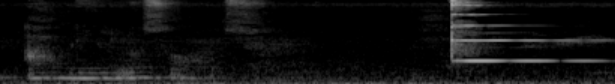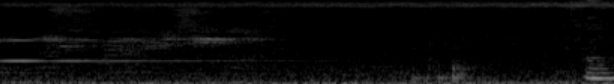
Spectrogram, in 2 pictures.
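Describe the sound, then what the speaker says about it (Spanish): A single bright meditation bell strike rings out and sustains with a long, slowly fading resonant tone, with soft background noise and faint voice before it. "cuando escuche el sonido de la campana puede abrir los ojos"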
